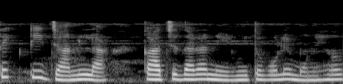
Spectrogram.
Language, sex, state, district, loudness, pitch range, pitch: Bengali, female, West Bengal, North 24 Parganas, -15 LUFS, 210-230 Hz, 225 Hz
